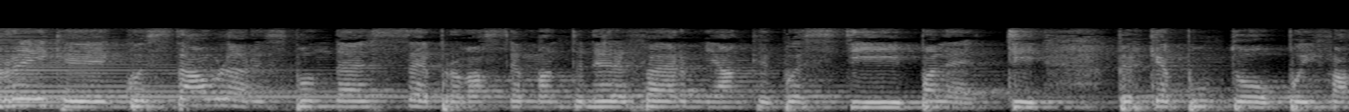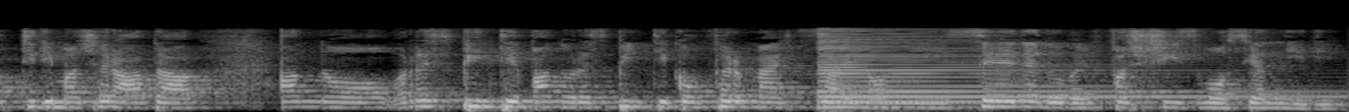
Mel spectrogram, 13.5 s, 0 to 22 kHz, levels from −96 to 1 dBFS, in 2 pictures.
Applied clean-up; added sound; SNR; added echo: none; Keyboard (musical); 10 dB; reverberation time 0.8 s.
